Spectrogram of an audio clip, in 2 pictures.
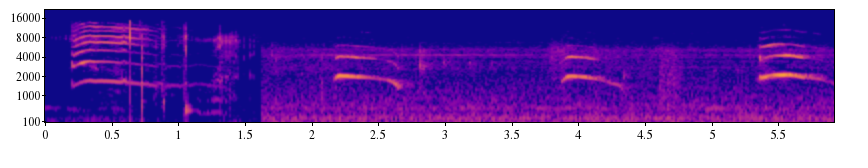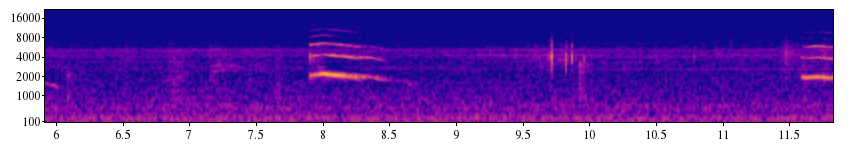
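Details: Kittens meowing: clear, high, descending mews with rich overtones, repeated about every one and a half to two seconds after a brief burst of sharper, higher squeaks at the start, over a low steady background hum.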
